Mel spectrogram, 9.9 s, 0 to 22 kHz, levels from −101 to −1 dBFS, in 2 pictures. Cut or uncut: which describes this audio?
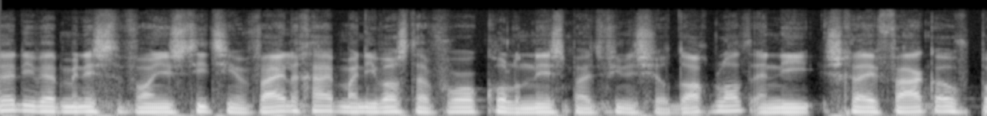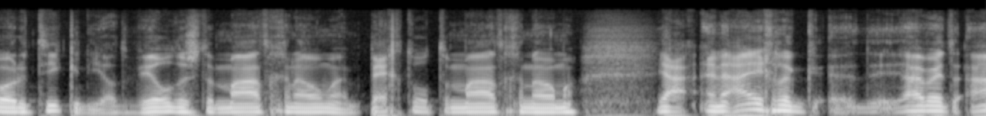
uncut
